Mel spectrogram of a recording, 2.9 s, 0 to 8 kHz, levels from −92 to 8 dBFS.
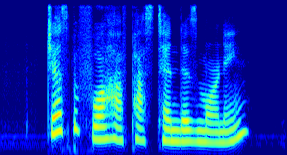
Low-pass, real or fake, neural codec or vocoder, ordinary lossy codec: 7.2 kHz; fake; codec, 16 kHz in and 24 kHz out, 0.4 kbps, LongCat-Audio-Codec, two codebook decoder; none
